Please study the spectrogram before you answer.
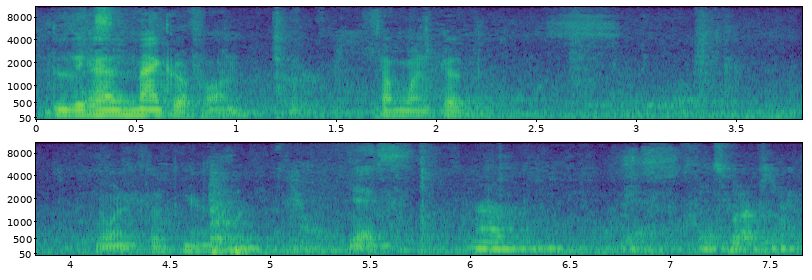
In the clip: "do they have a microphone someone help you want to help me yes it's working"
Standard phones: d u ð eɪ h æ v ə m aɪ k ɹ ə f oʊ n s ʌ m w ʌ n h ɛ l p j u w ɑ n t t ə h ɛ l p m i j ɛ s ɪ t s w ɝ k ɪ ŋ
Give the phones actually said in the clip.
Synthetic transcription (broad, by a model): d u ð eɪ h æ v ə m aɪ k ɹ ə f oʊ n s ʌ m w ʌ n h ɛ l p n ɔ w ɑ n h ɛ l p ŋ j ɛ s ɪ s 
